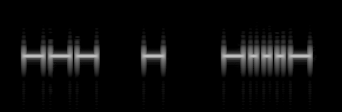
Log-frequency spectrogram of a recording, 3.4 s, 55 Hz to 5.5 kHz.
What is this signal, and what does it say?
Morse code, heard as a keyed tone, about 18 wpm, 550 Hz. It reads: O T <BT>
